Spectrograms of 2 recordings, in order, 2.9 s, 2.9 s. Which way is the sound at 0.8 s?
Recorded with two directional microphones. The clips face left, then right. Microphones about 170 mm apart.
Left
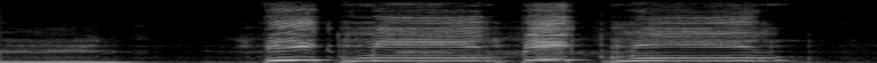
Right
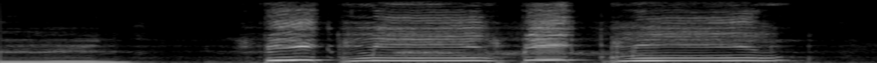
Centre (ahead or behind).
